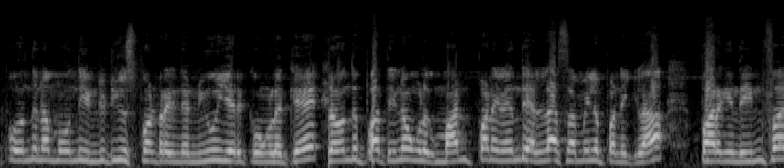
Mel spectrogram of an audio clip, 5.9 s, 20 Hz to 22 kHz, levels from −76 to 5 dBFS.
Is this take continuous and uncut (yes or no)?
yes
